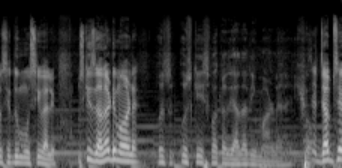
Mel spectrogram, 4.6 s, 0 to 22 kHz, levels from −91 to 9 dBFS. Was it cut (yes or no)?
no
